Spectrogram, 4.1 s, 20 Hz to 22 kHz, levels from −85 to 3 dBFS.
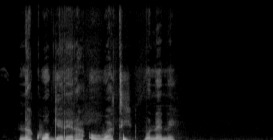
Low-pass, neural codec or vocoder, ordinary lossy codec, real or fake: none; none; none; real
